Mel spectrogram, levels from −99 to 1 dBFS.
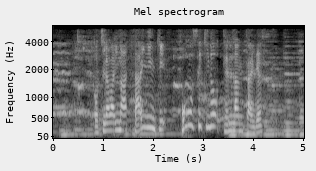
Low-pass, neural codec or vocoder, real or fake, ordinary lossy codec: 5.4 kHz; codec, 44.1 kHz, 2.6 kbps, SNAC; fake; MP3, 32 kbps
